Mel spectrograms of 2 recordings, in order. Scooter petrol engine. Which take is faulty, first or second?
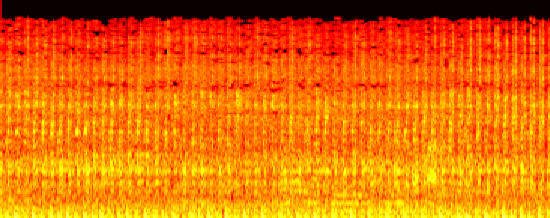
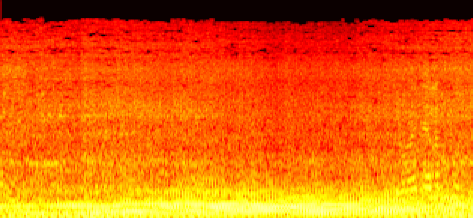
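first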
